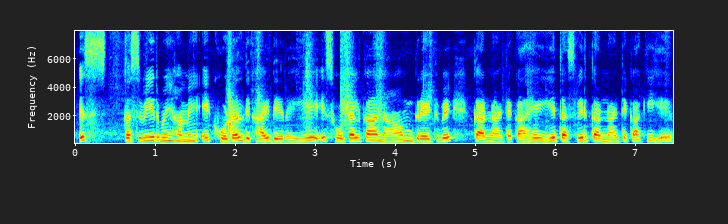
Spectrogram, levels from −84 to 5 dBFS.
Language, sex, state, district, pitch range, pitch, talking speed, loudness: Hindi, female, Goa, North and South Goa, 205-230 Hz, 225 Hz, 175 wpm, -17 LUFS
